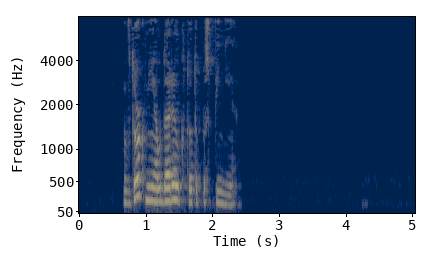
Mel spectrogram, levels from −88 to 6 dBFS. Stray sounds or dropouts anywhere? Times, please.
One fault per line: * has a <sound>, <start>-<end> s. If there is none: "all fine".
all fine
